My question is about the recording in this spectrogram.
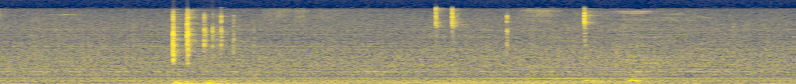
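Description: Computer keyboard and mouse clicking: a quick run of key presses about two seconds in, then a few scattered single clicks, over a low steady hum.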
